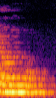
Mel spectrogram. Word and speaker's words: domingo: Kata ini berasal dari bahasa Portugis, yang menyebutkan domingo atau bacanya domingo, dibaca domingo, yang kemudian dialihkan menjadi bahasa Indonesia hari Minggu.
